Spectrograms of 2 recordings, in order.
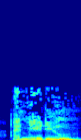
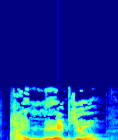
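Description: First: Low, gentle and measured; tender declaration. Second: High, loud and emphatic cry; loud proclamation. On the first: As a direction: say it intimately, as the maker. Jesus voiced, tenderly addressing us. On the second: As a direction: proclaim it as the maker. Boy speaks to his boat. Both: Acted.

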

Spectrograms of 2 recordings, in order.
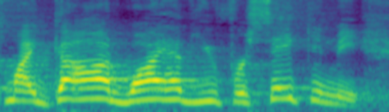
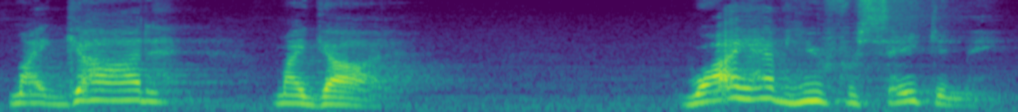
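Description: First: Mild shout. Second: Softer, hushed and anguished, words spaced apart; hushed cry. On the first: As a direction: lift it into a mild outcry. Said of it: "he shouts in the middle". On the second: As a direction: pastor voicing Jesus's cry as a hushed lament. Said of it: "where Jesus shouts". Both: Acted.

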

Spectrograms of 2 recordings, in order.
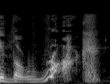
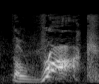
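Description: First: Low, soft trial run; savoring a nickname. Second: High, strained mock-macho boast; hyped-up swagger. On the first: Acted. Peter tries on his new nickname, low-key. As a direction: try the name out quietly, pitched down. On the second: Peter shows off his new nickname, hammed-up swagger. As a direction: push the name out like a wrestler.

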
